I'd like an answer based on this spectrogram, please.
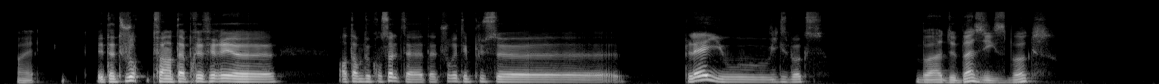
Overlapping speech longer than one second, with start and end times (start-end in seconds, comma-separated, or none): none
